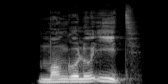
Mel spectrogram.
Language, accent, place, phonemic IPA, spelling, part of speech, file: German, Germany, Berlin, /ˌmɔŋɡoloˈʔiːt/, mongoloid, adjective, De-mongoloid.ogg
- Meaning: affected by the Down syndrome; mongoloid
